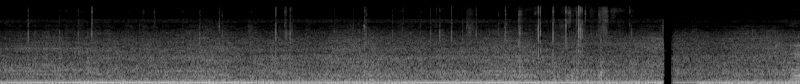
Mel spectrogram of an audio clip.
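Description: Steady low hum of an idling diesel truck engine with general yard noise and a few light clicks. The sound cuts out for an instant about two-thirds of the way through.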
